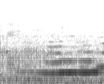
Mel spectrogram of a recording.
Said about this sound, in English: How do I describe whale song? It's like an acoustic masterpiece to me. It's like if you had all these puzzle pieces and you had them spread out on a table and every puzzle piece had its own little sound to it and you started putting it together.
